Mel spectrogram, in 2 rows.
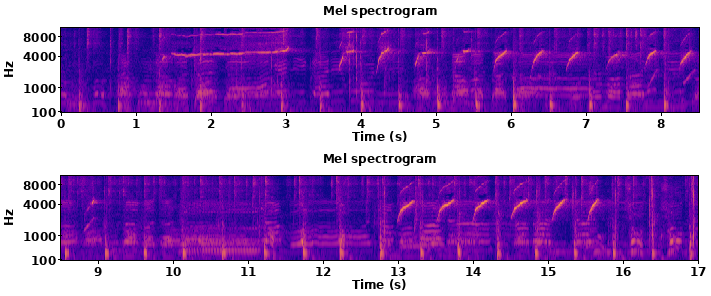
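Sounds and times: people singing together: 0.0 - 17.0
percussion beats: 0.0 - 17.0
high whistle-like chirps: 1.2 - 9.5, 12.8 - 16.0.

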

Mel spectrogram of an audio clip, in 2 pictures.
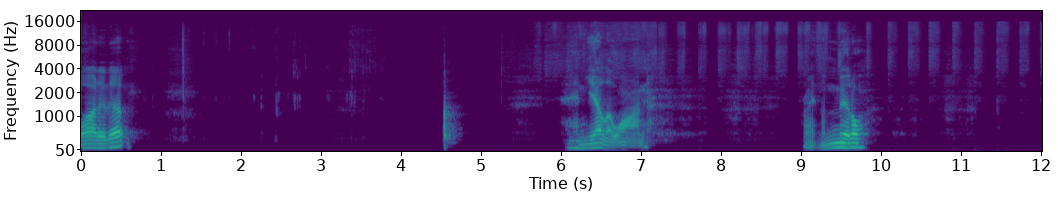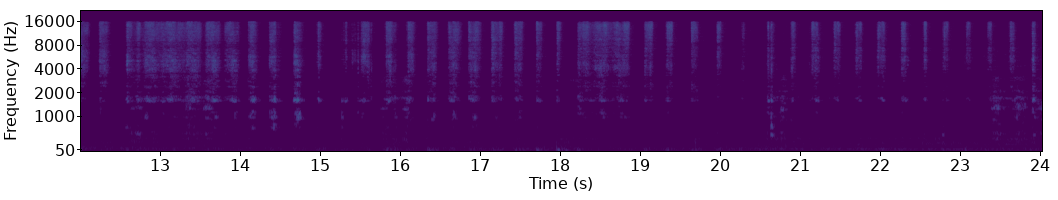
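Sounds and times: rag scrubbing on wood: 5.6 - 24.0.

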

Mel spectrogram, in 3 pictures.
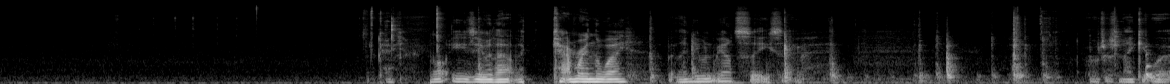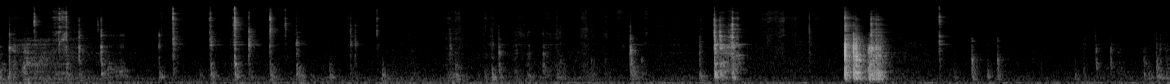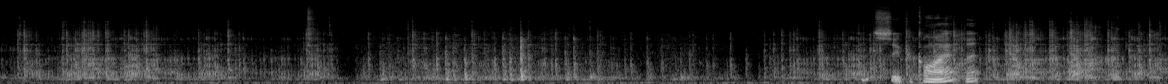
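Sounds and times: rough gear noise: 23.2 - 35.0.

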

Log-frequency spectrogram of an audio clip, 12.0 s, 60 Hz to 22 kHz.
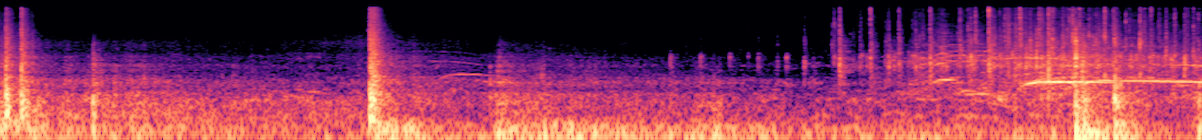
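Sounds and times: firework sharp cracks: 0.0 - 7.8, 10.4 - 12.0
low rolling rumble: 0.0 - 12.0.

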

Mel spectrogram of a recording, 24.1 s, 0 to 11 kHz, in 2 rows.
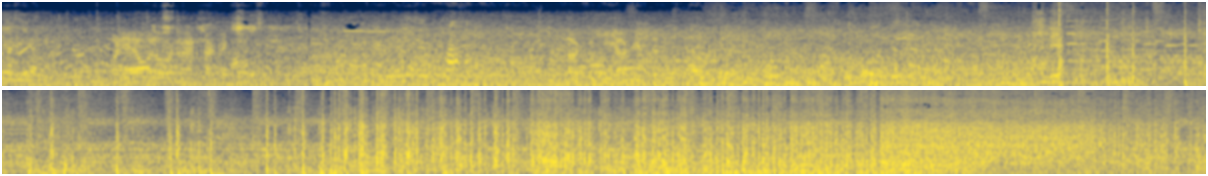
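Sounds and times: firecrackers banging and crackling: 10.5 - 24.0.

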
